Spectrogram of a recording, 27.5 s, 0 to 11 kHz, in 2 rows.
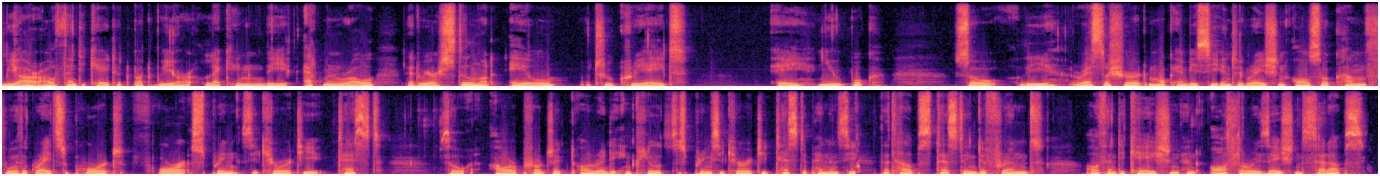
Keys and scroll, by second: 16.8 alt+1.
